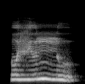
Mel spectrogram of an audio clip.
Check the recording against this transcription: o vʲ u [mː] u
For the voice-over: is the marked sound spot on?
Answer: no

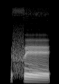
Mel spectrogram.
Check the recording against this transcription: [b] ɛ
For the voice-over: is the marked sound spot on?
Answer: no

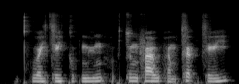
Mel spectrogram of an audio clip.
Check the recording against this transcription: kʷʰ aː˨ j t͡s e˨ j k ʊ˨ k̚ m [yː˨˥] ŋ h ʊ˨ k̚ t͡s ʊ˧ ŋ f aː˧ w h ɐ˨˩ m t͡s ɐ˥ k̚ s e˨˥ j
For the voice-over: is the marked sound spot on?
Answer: yes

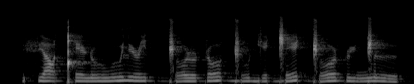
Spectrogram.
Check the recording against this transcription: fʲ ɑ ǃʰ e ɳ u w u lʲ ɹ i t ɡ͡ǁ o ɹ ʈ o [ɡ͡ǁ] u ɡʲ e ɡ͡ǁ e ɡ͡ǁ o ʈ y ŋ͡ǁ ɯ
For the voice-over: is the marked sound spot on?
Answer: yes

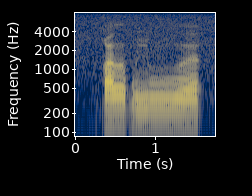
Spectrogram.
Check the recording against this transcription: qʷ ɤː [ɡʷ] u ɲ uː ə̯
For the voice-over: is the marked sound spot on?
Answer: no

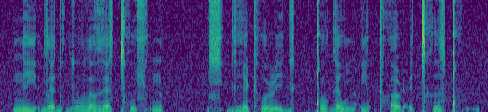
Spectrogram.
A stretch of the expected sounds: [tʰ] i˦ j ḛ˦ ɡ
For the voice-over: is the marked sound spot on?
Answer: no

